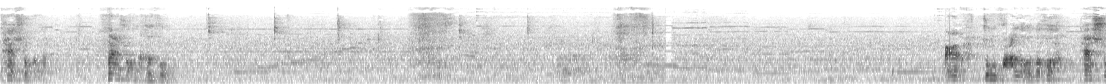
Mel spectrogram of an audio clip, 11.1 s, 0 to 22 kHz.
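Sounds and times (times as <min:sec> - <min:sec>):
background music: 0:00.0 - 0:11.0
slurping noodles: 0:04.1 - 0:04.7, 0:06.1 - 0:06.6.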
